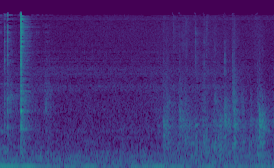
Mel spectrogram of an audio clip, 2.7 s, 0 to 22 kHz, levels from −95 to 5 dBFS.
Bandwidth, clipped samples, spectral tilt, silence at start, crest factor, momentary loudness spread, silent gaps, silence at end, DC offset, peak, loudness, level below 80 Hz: 17 kHz; under 0.1%; -1 dB/octave; 0 s; 36 dB; 22 LU; none; 0 s; under 0.1%; -12 dBFS; -44 LUFS; -60 dBFS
